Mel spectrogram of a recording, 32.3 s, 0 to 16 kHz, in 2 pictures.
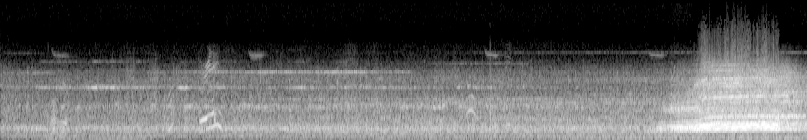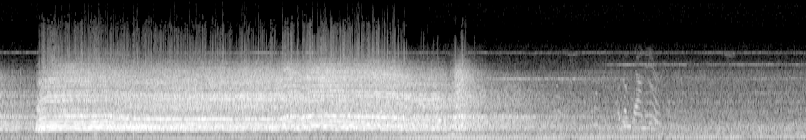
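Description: Steam whistle of Nickel Plate Road 765, a Lima-built 2-8-4 Berkshire steam locomotive, blowing a chord of several tones from across the valley: one blast of about two and a half seconds, then after a short break a long blast of about eight seconds that shifts slightly in pitch partway through before dying away. Under it runs a steady low rumble of the train working upgrade.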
